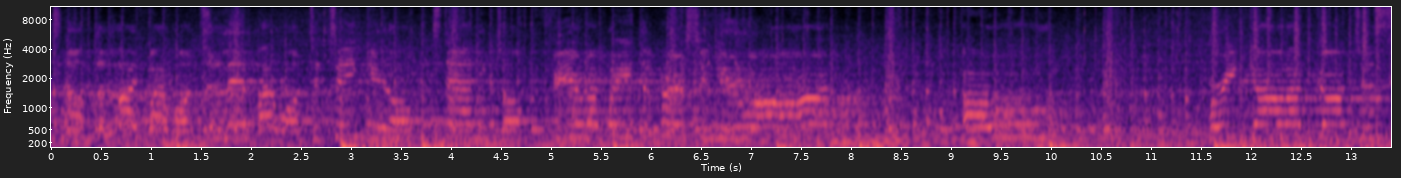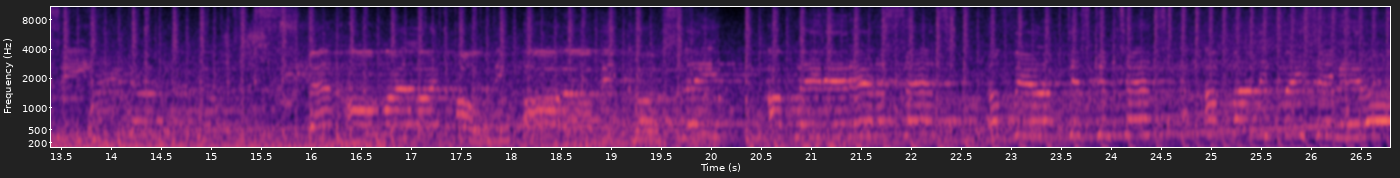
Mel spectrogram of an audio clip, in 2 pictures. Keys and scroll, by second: 18.3 ctrl+alt+shift+e, 21.5 Return.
